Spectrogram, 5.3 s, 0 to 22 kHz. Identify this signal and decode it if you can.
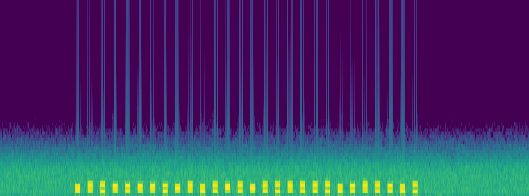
DTMF, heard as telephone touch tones, dialled by machine, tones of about 40 ms. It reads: 4938588279160676396631596513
